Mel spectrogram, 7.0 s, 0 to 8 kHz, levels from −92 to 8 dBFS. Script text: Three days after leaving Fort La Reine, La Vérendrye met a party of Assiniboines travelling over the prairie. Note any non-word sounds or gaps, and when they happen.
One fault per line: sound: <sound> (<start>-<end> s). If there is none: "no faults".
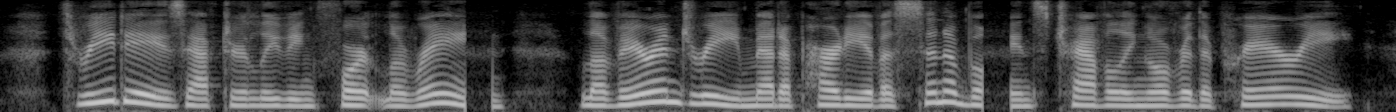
sound: dropout (2.3-2.5 s)
sound: dropout (4.9-5.1 s)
